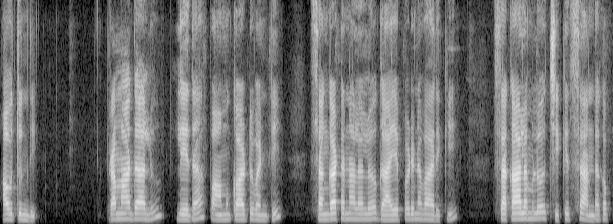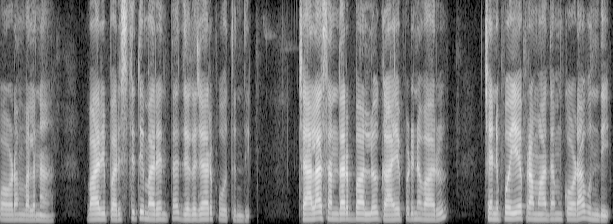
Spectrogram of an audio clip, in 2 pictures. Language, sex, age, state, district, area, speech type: Telugu, female, 60+, Andhra Pradesh, Konaseema, rural, spontaneous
